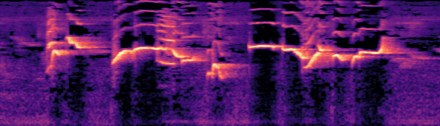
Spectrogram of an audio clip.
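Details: Oriental magpie-robin singing loudly in reply to another magpie-robin, unloading its varied repertoire; a quick run of bright whistled notes, some rising and some falling, in short phrases with brief gaps.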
